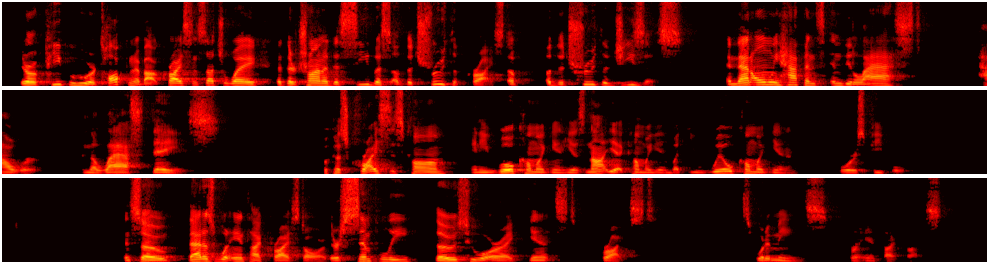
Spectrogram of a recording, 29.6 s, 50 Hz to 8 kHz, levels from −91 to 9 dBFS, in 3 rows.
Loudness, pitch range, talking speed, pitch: -36 LUFS, 135-195 Hz, 170 wpm, 165 Hz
